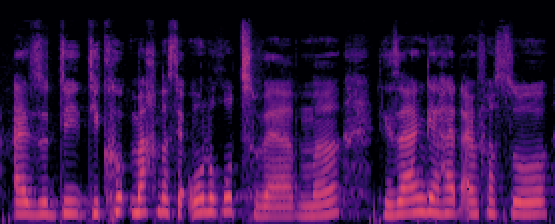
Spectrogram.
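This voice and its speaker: A young woman co-hosting a podcast, talking casually with lots of fillers and quick asides. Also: medium pitch, a little mellow. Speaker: podcast co-host.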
